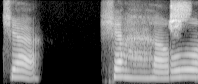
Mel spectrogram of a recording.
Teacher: huruf shin, lidah, tengah lidahnya menempel ke langit-langit atas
